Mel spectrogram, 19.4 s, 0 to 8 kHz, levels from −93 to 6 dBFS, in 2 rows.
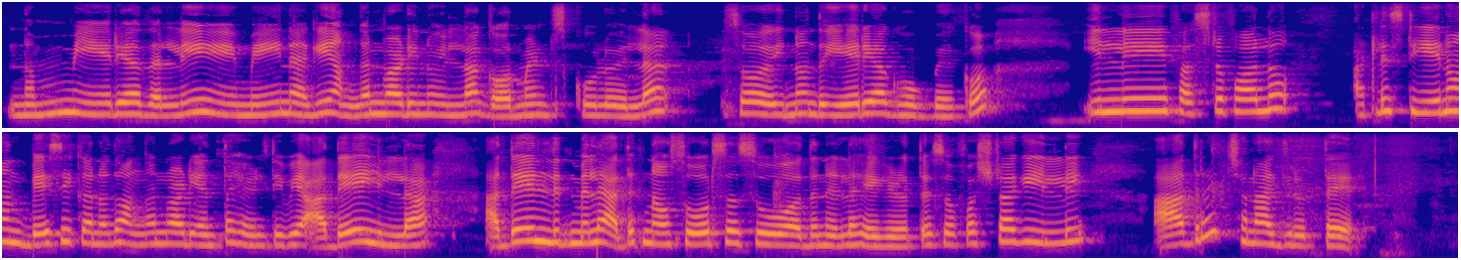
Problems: background sounds at intervals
